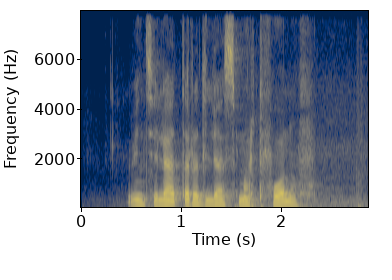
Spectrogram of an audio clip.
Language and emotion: Russian, neutral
